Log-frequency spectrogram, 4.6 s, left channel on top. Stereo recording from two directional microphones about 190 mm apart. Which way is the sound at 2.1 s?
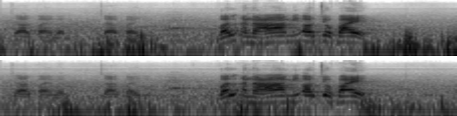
20° left (ahead or behind).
